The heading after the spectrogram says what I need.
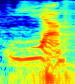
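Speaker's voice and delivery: usual speaking voice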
